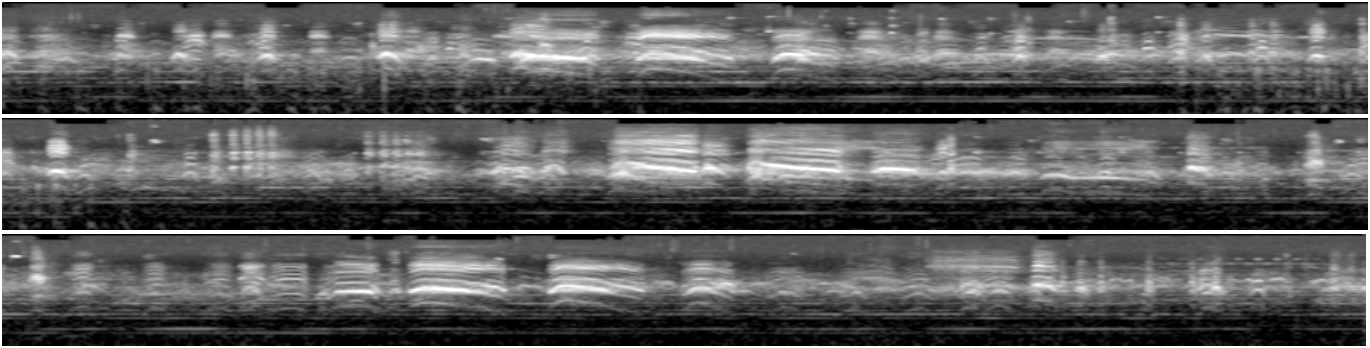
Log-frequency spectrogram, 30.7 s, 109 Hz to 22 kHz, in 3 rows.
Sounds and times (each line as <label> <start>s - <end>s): Black-headed gulls 0.0s - 30.7s
church bells 0.0s - 30.7s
